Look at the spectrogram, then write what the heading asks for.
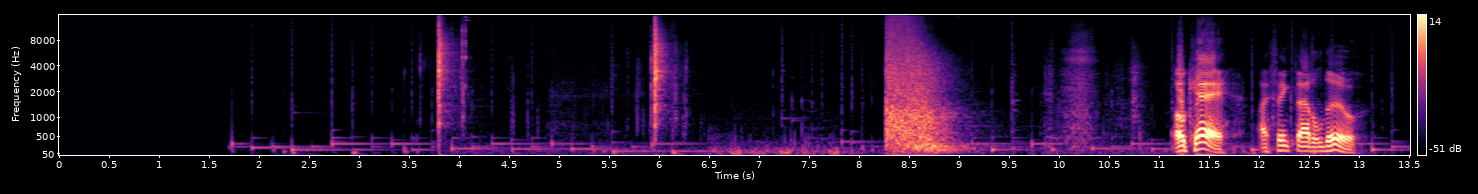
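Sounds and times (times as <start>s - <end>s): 
gunshots fired at a pig ear target: 8.3s - 9.2s
speech: 11.2s - 13.0s.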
